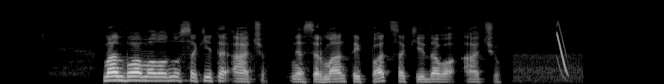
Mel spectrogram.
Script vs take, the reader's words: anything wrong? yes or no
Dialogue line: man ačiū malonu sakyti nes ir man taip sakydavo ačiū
yes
